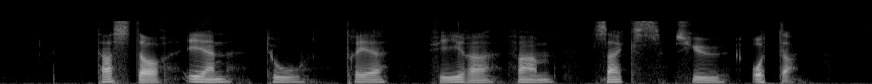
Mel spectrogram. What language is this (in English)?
Norwegian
